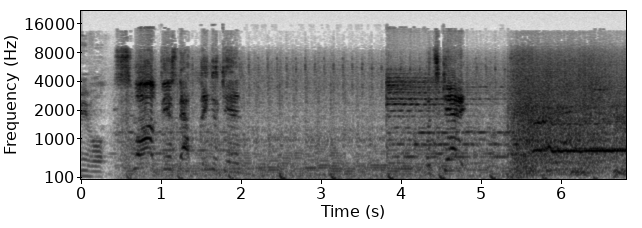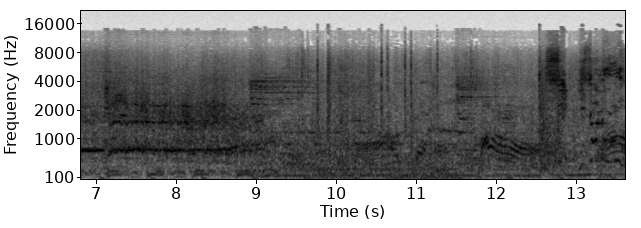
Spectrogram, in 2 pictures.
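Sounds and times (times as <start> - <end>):
speech: 0.0 - 2.4, 4.3 - 6.4
video game car engine roaring: 0.5 - 13.6
video game car tires squealing and skidding: 5.3 - 12.8.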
